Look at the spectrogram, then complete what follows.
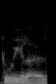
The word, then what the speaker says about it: Guillow's: And it's pronounced Guillow's, as I understand.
